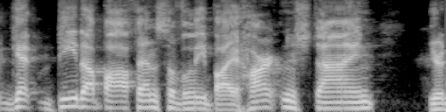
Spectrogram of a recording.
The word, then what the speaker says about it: Hartenstein: No, it's Hartenstein. That's the way they like to pronounce it. The Germans.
